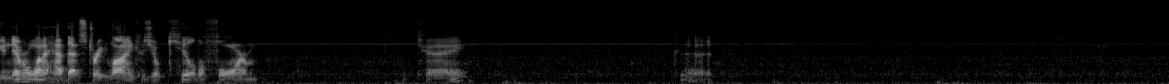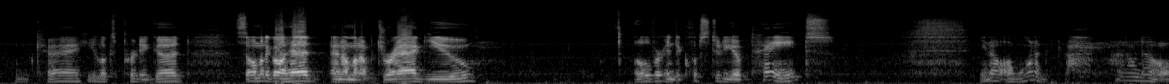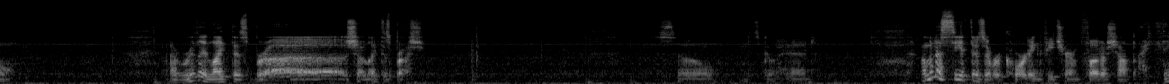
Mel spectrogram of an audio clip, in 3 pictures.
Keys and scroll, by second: 2.1 space, 3.8 space, 7.1 space, 9.3 space, 16.5 space, 19.4 space, 22.2 space, 24.9 space, 27.5 space, 29.2 space, 31.4 space.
